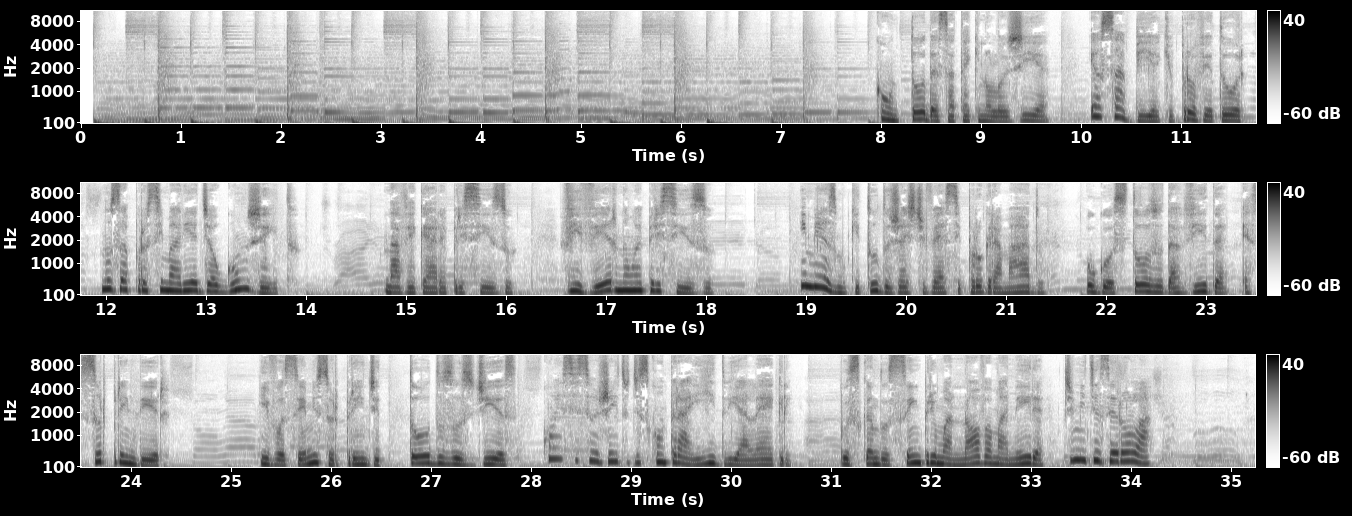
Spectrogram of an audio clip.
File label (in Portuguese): Namorados pra Namoro Virtual F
